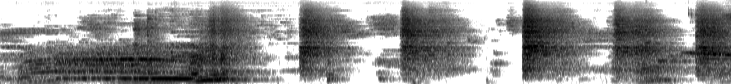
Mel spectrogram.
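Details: Cattle on a commercial farm with hundreds of cows, a deep drawn-out harmonic moo rising in pitch at its end over about two seconds, followed by a series of short sharp knocks and rustling bursts.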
